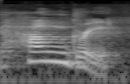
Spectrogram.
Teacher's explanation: if the ing sound comes in the middle of a word and is broken up by syllables you may hear both the ng and the g sound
